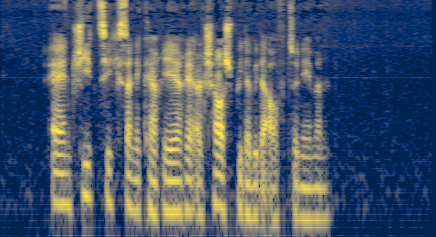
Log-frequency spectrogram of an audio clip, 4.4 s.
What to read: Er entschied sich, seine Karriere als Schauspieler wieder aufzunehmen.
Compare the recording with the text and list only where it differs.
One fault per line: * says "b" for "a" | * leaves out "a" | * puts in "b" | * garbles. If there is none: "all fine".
all fine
